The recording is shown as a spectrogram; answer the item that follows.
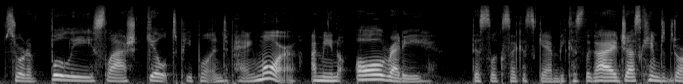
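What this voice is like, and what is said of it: Usual voice. Nothing is said of it.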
